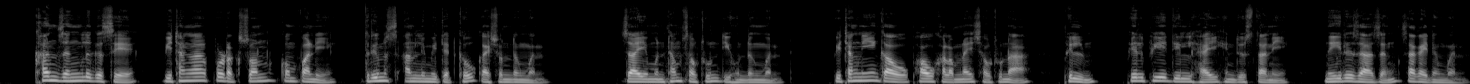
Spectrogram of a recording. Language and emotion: Bodo, neutral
